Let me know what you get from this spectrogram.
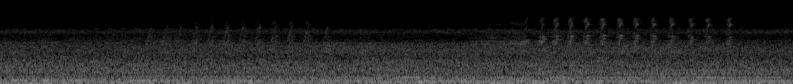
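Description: Outdoor ambience: a steady low rumble with a bird's high, rapid trill of about eight notes a second. The trill is faint around two to three seconds in and clearer from about five to seven seconds in.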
